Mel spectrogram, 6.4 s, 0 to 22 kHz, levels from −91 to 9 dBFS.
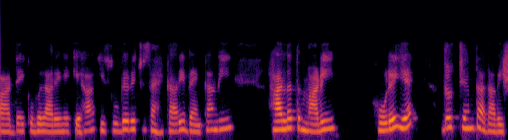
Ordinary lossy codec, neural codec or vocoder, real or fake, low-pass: Opus, 32 kbps; codec, 16 kHz, 2 kbps, X-Codec, HuBERT features, trained on general audio; fake; 7.2 kHz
